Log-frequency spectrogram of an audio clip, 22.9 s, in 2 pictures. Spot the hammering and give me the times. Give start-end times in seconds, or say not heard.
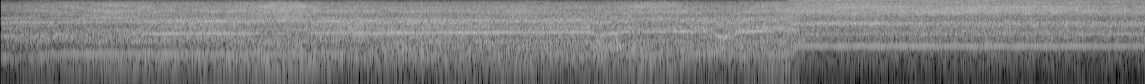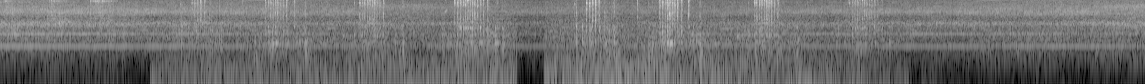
not heard.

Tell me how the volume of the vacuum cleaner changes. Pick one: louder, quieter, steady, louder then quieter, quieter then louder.
quieter.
